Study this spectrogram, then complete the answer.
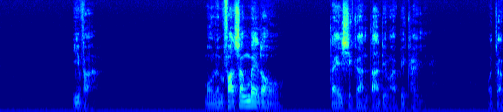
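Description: An elderly man speaks calmly up close.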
